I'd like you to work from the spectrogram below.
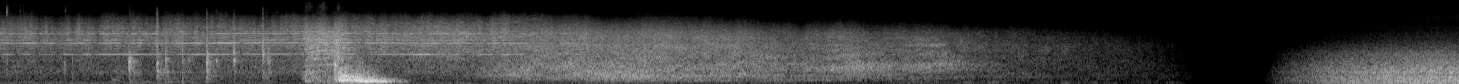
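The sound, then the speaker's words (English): A loud airplane engine roars with tonal whine, surging strongly, then sustains a broad steady drone that gradually fades, drops to near silence, and returns abruptly near the end; the plane is Flight Tango Foxtrot 701 taking off from Fairchild AFB bound for Lackland AFB. “Get in the plane”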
